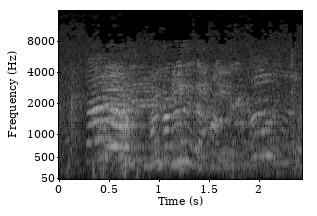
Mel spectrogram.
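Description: Indistinct chatter of several people's voices talking in the background, with no clear words.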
